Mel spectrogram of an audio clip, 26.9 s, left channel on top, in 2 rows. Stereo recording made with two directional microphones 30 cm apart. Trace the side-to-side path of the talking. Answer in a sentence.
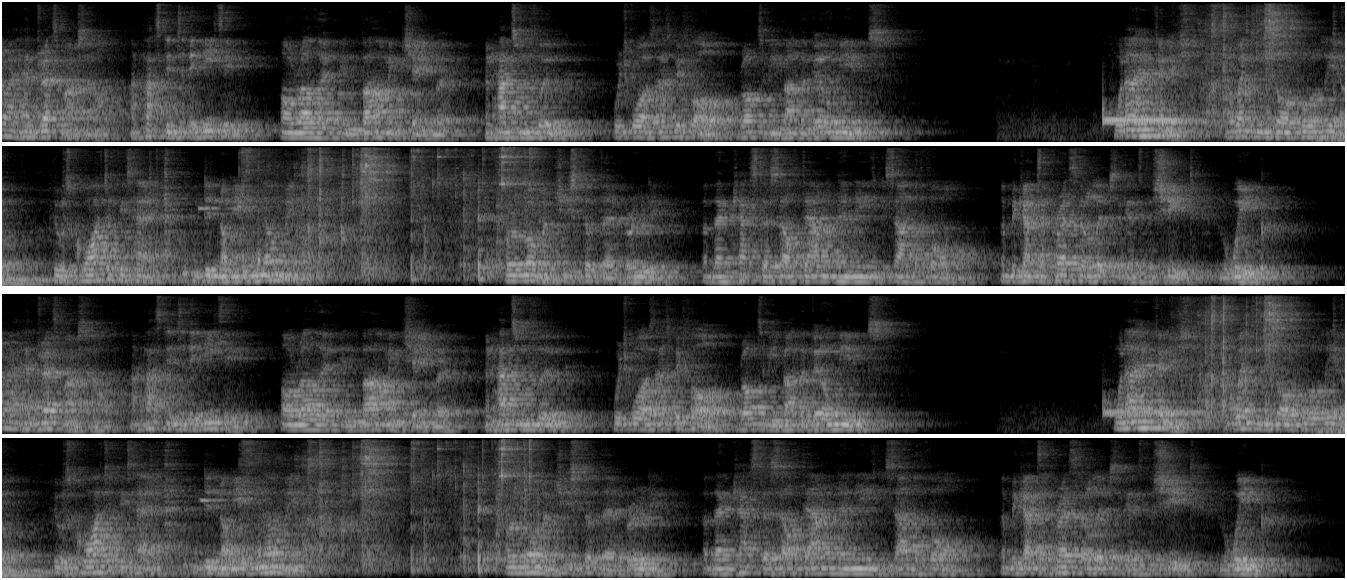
You can hear the talking move from left to right and back again.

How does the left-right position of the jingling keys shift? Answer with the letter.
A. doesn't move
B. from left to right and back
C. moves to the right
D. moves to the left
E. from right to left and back
E.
